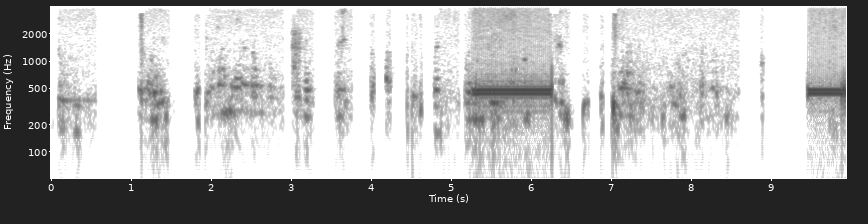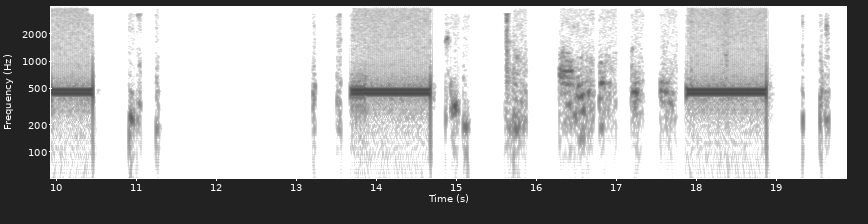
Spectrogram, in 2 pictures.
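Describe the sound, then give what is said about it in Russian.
A telephone ringback tone plays while on hold during a call to the company Elida N: four steady, mid-pitched beeps about a second long, spaced roughly four seconds apart, alternating with stretches of muffled voices talking. “Вы позвонили в компанию «Элида Н». Наберите добавочный номер или дождитесь ответа оператора.”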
